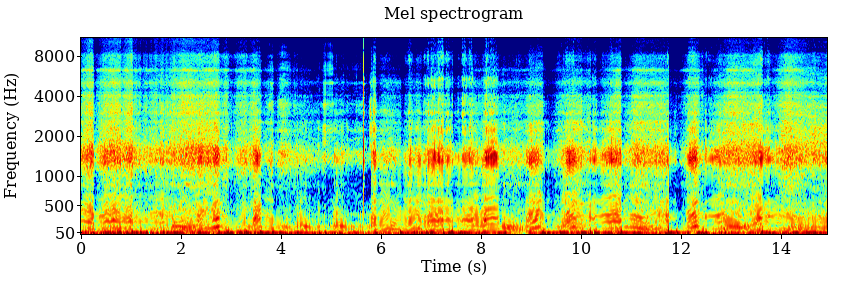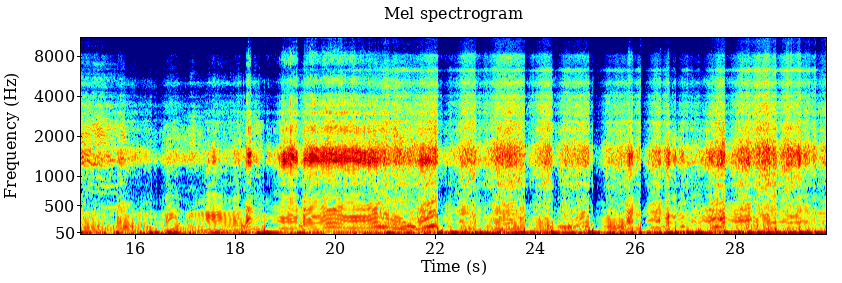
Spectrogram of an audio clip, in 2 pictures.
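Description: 450cc four-stroke motocross bike engine revving hard and dropping off again and again as the rider accelerates, shifts and backs off around the track, with rattling and scraping from the bike over rough dirt.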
